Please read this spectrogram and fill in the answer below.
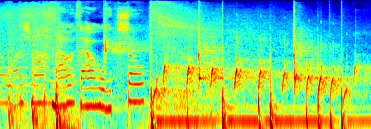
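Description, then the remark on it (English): Rhythmic bubble-like pops with quick pitch bends bounce through a pop track, at first over sparse tones, then layered over a heavy, sustained bass beat. The pops stay prominent throughout. “like she takes these non-traditional music sounds like bubbles popping and makes them a pop chorus.”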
